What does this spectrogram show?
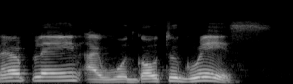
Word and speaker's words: Greece: It's go not Grace. It's Greece. Grace. Greece. Yes, I mean. yes, that's a good one. If I had an airplane, I would go to Greece.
